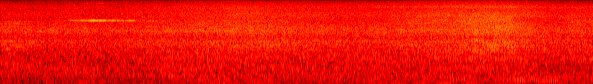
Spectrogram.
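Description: Vehicle noise: a steady rumble and hiss that swells from about a third of the way in to its loudest near the end, then eases off, as of a vehicle passing.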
